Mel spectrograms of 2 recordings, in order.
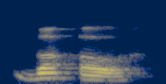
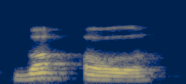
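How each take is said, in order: Both takes have the same delivery.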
